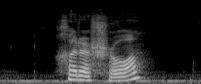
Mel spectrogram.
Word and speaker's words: хорошо: Хорошо. Хорошо. Üç heceli kelime ve son hece vurguludur. İlk iki hece vurgusuz ve burada o yerine a okunur. Şunu transkripte şimdi göstereceğim. Ha, ra, şo.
